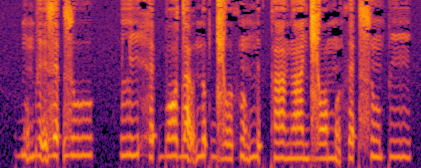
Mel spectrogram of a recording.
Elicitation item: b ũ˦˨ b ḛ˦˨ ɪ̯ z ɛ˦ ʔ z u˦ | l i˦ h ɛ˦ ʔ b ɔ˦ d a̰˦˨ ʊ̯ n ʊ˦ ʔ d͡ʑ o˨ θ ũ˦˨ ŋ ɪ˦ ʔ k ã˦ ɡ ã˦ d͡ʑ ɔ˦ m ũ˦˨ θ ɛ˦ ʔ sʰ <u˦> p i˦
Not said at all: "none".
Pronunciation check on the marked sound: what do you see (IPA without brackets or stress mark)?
ũ˦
